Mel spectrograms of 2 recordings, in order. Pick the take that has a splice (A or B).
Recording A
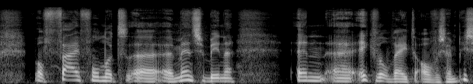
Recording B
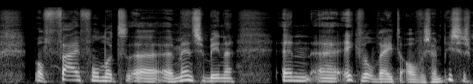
B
